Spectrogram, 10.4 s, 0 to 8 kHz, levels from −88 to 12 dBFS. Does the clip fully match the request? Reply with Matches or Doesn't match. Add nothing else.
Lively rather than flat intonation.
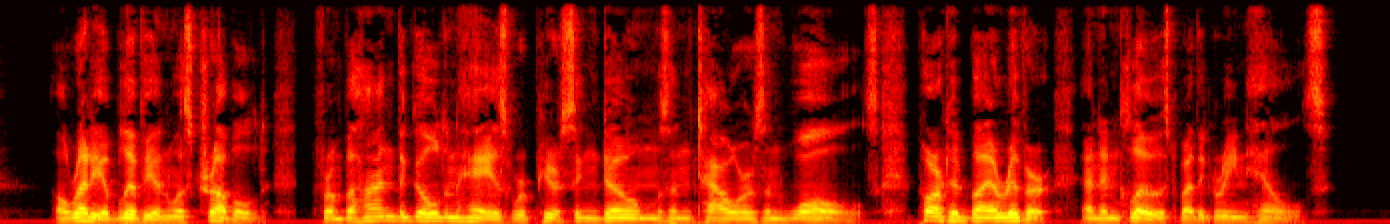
Doesn't match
